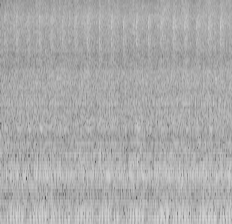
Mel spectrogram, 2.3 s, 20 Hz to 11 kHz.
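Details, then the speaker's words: 1954 MG TF four-cylinder, warm idle after start on choke, 50 lb oil pressure: smooth, even exhaust pulse and steady beat, no ticking or knocking; engine sounds healthy. "now that it's warmed up it's running a little nice and smooth as you can see pretty happy okay"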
